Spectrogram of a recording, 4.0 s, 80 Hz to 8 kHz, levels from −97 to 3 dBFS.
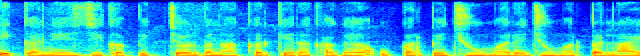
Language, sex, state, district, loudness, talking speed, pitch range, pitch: Hindi, female, Himachal Pradesh, Shimla, -17 LUFS, 270 wpm, 190-200 Hz, 195 Hz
